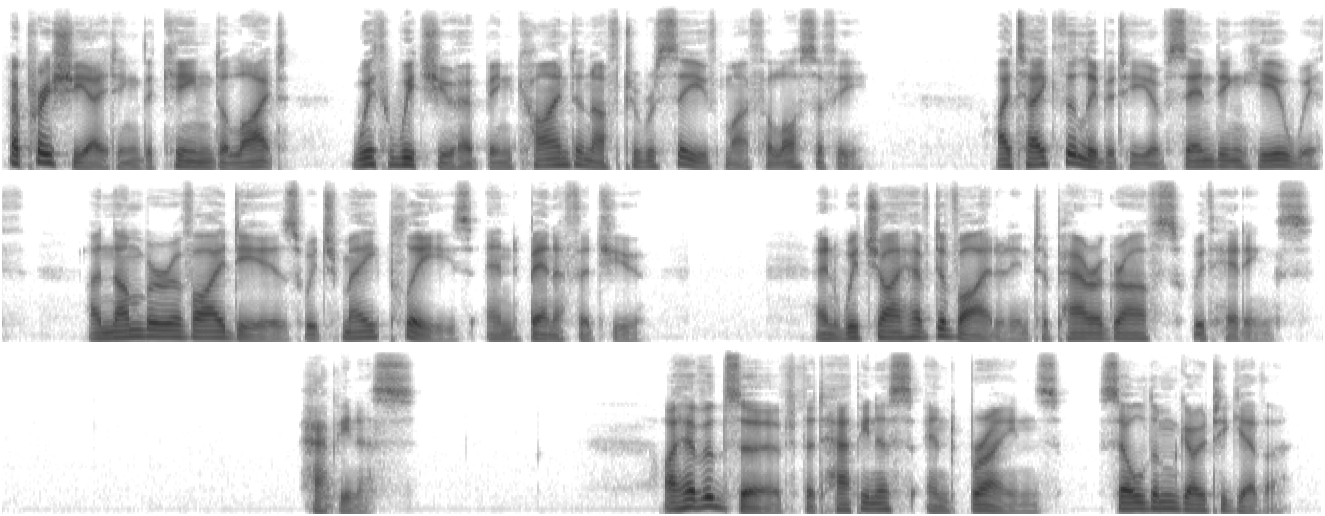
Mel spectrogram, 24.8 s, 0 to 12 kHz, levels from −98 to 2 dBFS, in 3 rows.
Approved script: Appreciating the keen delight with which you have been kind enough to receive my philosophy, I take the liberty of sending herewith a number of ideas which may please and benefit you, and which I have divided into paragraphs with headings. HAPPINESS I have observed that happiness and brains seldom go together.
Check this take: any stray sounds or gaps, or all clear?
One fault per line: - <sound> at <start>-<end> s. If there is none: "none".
none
